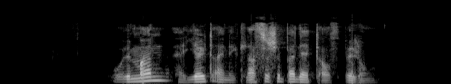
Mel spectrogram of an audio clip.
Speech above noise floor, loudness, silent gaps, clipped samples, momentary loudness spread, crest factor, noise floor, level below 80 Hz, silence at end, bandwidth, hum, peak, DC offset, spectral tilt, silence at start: 61 dB; -25 LUFS; none; under 0.1%; 12 LU; 24 dB; -86 dBFS; -60 dBFS; 0.85 s; 11 kHz; none; -4 dBFS; under 0.1%; -4 dB/octave; 1.15 s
